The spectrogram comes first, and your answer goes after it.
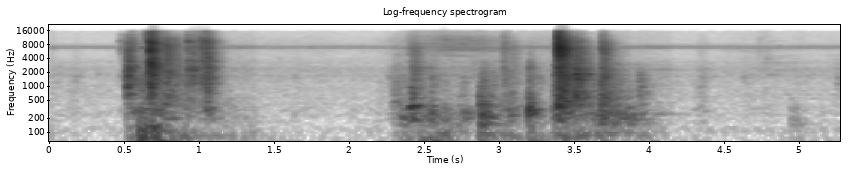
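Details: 2004 Honda CRF250R, hard to start, before valve adjustment, 84% leak-down out of intake: a few kick strokes in two bursts, turns over but never fires; hard starting from low compression, tight valves staying open.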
